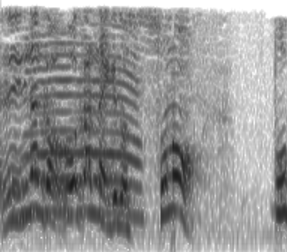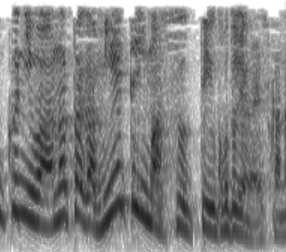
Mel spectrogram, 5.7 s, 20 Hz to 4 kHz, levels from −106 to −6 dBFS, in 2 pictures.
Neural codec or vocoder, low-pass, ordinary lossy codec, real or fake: none; 3.6 kHz; MP3, 32 kbps; real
